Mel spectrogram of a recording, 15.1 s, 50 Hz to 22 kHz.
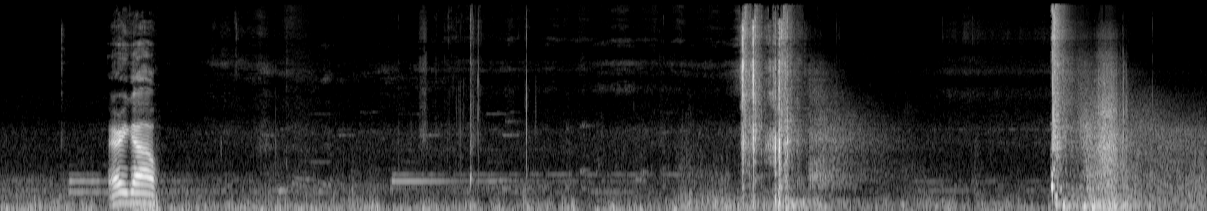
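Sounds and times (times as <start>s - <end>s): firework mortar launch report: 8.9s - 15.0s
rumbling echo: 9.1s - 15.0s
firework shell bursting bang: 13.2s - 15.0s.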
